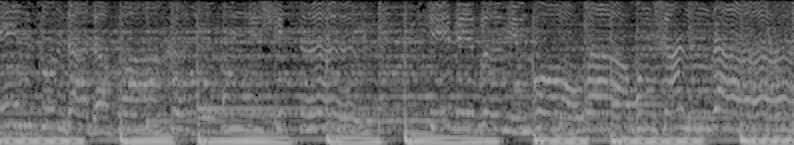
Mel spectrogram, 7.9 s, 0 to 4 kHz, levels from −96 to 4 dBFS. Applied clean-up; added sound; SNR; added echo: none; none; none; none.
